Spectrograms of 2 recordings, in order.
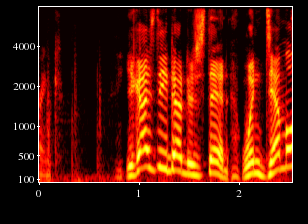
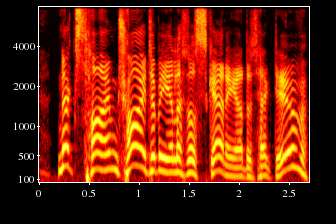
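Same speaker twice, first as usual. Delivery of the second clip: put-on British accent, pitched higher; 3 semitones higher than usual. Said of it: "he sounds British?".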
